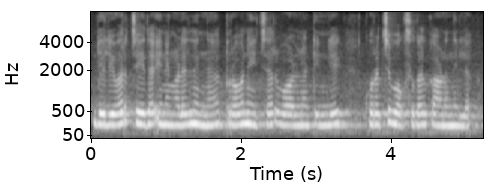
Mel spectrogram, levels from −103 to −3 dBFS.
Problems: none marked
